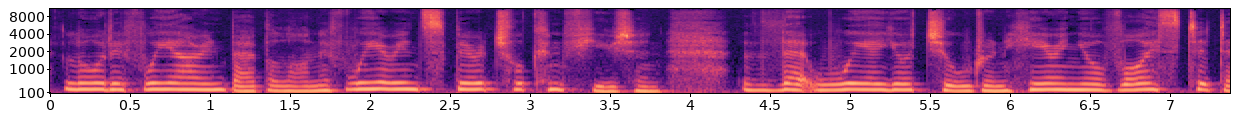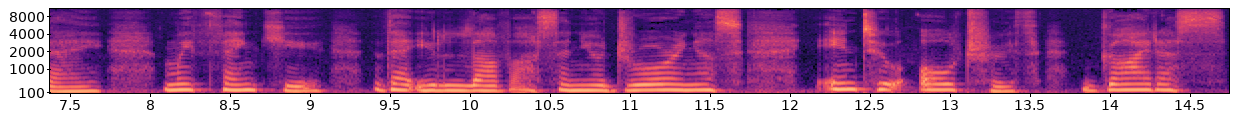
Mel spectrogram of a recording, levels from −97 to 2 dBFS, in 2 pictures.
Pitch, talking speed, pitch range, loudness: 215 Hz, 155 wpm, 190-230 Hz, -19 LUFS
